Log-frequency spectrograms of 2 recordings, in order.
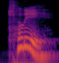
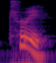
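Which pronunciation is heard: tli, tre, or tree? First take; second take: tli; tree. First: It begins with tl instead of tr. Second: It begins with tr and ends in long ee. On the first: The speaker calls it wrong. "If we pronounce it wrong" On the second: The speaker calls it right. "pronounced correctly"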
